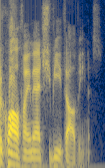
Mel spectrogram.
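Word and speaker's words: Val Venis: She beat Val Venus. And now this whole what? Rhymes with penis.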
